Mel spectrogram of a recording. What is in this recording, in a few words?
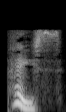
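"pace", British English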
